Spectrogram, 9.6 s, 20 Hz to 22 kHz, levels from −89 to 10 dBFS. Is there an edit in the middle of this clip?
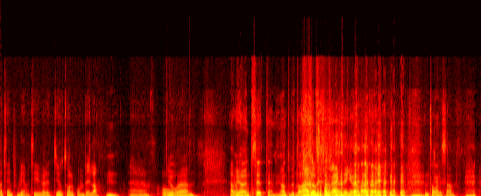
no; 0 cuts

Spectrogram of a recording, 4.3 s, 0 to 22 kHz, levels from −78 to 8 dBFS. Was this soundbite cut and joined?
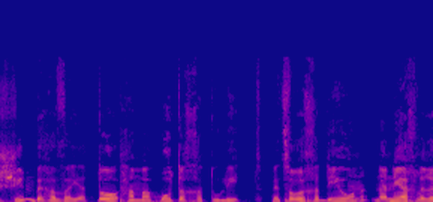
yes; 2 cuts; at 1.2 s, 2.7 s

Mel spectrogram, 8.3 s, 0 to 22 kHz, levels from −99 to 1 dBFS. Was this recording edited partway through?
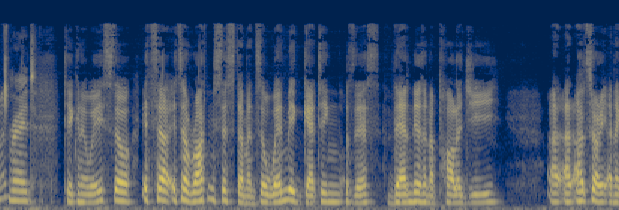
yes; 3 cuts; at 1.8 s, 4.6 s, 5.1 s

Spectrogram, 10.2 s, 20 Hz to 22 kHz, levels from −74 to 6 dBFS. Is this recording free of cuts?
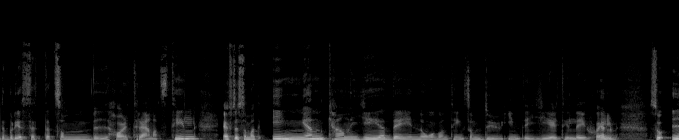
yes; 0 cuts

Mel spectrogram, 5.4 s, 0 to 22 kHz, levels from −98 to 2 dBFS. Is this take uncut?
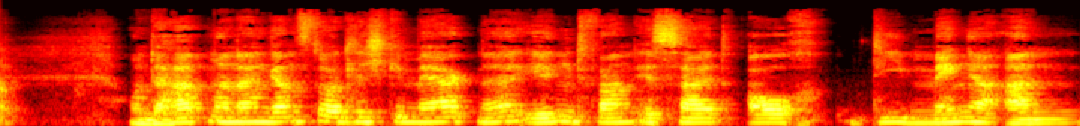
no; 1 cut; at 4.2 s

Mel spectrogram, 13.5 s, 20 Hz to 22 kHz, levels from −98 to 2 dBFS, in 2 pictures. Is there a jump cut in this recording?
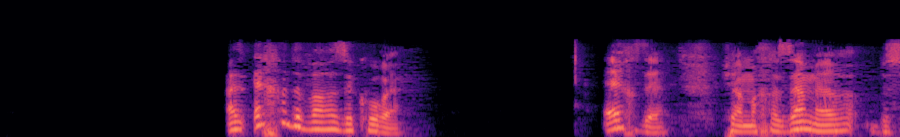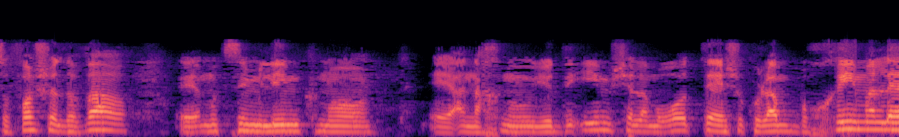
no; 0 cuts

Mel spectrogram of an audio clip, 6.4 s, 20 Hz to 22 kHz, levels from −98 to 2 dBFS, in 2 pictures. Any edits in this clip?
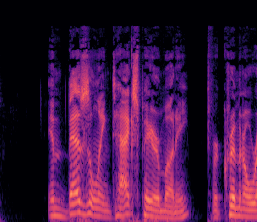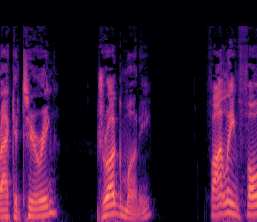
yes; 2 cuts; at 2.6 s, 4.4 s

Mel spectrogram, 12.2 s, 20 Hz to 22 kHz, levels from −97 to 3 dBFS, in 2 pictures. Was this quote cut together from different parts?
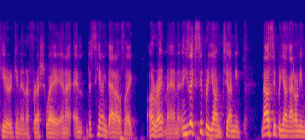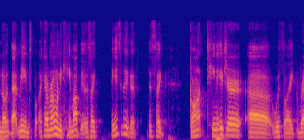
yes; 1 cut; at 2.9 s

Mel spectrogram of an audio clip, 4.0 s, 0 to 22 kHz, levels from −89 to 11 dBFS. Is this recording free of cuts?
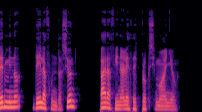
yes; 0 cuts

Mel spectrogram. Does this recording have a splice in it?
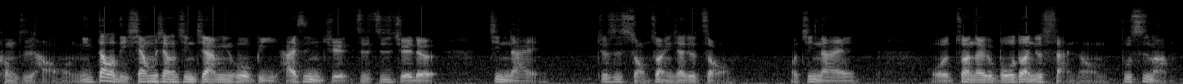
no; 0 cuts

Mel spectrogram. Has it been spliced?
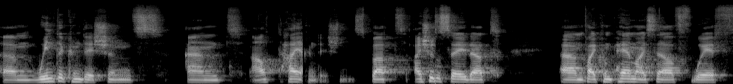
yes; 4 cuts; at 2.5 s, 3.0 s, 4.4 s, 5.9 s

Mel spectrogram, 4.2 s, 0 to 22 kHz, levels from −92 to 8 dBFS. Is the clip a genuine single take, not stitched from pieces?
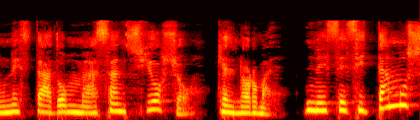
yes; 0 cuts

